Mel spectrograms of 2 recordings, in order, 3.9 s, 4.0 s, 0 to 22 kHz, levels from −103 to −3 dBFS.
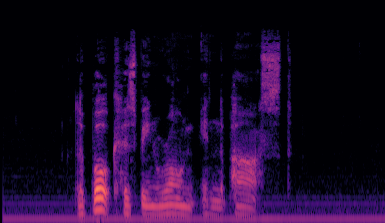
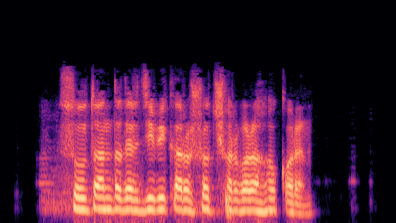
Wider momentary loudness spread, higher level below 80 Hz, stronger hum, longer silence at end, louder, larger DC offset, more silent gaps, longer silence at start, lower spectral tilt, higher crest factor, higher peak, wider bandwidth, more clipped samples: first, 18 LU vs 7 LU; second, -66 dBFS vs -54 dBFS; neither; about the same, 0.95 s vs 0.85 s; second, -44 LUFS vs -15 LUFS; neither; neither; second, 0.2 s vs 0.4 s; second, -4.5 dB/octave vs -7 dB/octave; first, 22 dB vs 14 dB; second, -24 dBFS vs -2 dBFS; first, 13.5 kHz vs 7.2 kHz; neither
